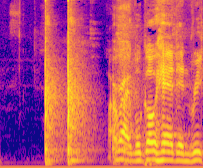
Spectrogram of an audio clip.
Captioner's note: knocking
